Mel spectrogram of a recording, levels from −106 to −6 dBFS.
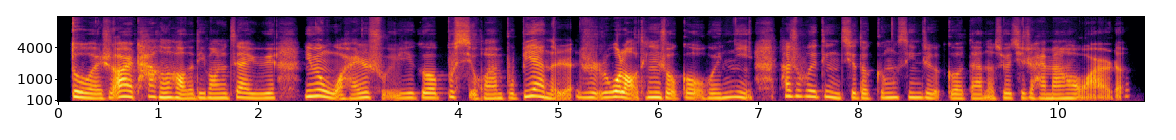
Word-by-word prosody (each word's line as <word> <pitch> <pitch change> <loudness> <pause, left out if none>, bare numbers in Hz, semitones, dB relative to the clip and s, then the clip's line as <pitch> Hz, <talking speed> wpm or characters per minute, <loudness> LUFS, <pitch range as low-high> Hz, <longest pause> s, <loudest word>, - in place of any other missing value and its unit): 对， 200 -6 +4
是， 180 - -2
而 250 +1 +8
且 245 - +4
它 250 - -1
很 210 -3 +3
好 195 -4 +4
的 180 - -2
地 195 +1 -2
方 190 0 0
就 195 - 0
在 205 +2 0
于， 190 0 0 0.3
因 255 - +3
为 275 - +5
我 215 -10 +3
还 175 +2 -2
是 215 - +3
属 210 - -8
于 - - -7
一 200 +1 -2
个 200 0 +2
不 200 +4 -6
喜 215 - -4
欢 180 +1 -2
不 190 - -8
变 255 +6 +3
的 180 - -2
人， - - -5
就 225 - -7
是 210 0 0
如 210 +3 -1
果 240 - +8
老 225 - +6
听 220 0 +1
一 - - +5
首 200 -2 0
歌 195 - -2
我 - - -3
会 190 +1 -2
腻， 215 +1 -1 0.2
它 270 - -1
是 265 0 -2
会 255 -2 0
定 225 -4 -2
期 200 +2 -5
地 185 -1 -3
更 205 +4 -2
新 210 0 -2
这 200 -2 -2
个 - - -5
歌 180 -1 -4
单 175 +1 -5
的， - - -5
所 190 +3 -4
以 - - -2
其 185 +1 -8
实 190 - -5
还 180 -1 -3
蛮 180 0 0
好 185 0 0
玩 - - -3
儿 - - -3
的。 265 - -9
200 Hz, 355 characters per minute, -20 LUFS, 185-220 Hz, 0.3 s, 而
